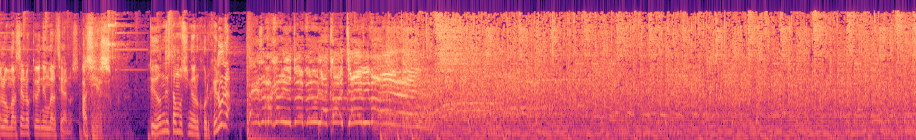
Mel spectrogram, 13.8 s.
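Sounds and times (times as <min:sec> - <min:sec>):
speech: 0:00.0 - 0:06.1
audience applause and cheering: 0:05.7 - 0:13.7.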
